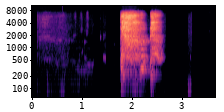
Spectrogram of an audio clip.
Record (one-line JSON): {"cough_length": "3.7 s", "cough_amplitude": 21802, "cough_signal_mean_std_ratio": 0.38, "survey_phase": "beta (2021-08-13 to 2022-03-07)", "age": "18-44", "gender": "Female", "wearing_mask": "No", "symptom_cough_any": true, "symptom_new_continuous_cough": true, "symptom_runny_or_blocked_nose": true, "symptom_onset": "4 days", "smoker_status": "Never smoked", "respiratory_condition_asthma": false, "respiratory_condition_other": false, "recruitment_source": "Test and Trace", "submission_delay": "2 days", "covid_test_result": "Positive", "covid_test_method": "RT-qPCR", "covid_ct_value": 19.9, "covid_ct_gene": "ORF1ab gene", "covid_ct_mean": 20.2, "covid_viral_load": "240000 copies/ml", "covid_viral_load_category": "Low viral load (10K-1M copies/ml)"}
